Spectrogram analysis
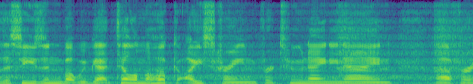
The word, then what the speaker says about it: Tillamook: I didn't even pronounce. I said Tillamook a while ago, so it's Tillamook. So didn't even say it right.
